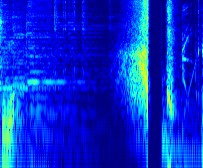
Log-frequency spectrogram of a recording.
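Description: The last spoken word, with background music fading out behind it. Then a short swelling whoosh that cuts off suddenly, and a pop sound effect about one and a half seconds in.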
